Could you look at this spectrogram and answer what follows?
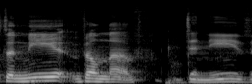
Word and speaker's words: Denis: it's the knee Villeneuve Denise Denise not Dennis yeah damn oh my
